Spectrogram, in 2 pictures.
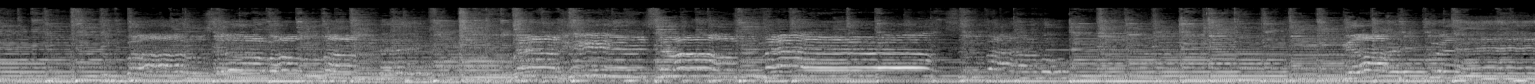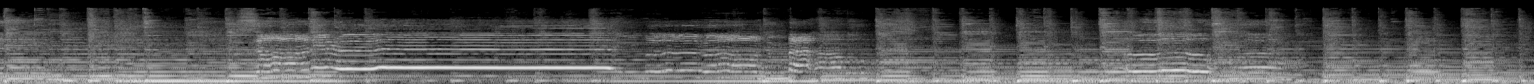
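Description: A woman singing a country song with acoustic guitar accompaniment, holding one long note about two-thirds of the way through.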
